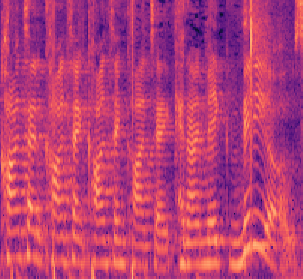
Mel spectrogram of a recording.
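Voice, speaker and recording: A woman talks at a moderate pace with lively intonation, with audible room echo and noticeable background noise. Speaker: YouTuber. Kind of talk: casual vlog narration. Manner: drops word endings.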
